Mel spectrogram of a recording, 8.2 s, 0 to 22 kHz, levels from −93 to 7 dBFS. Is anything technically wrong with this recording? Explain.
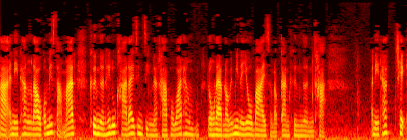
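Yes. Throughout the clip, the speech carries plainly audible damage, likely from WMA compression at a low bitrate, around 48 kbps. Quantisation noise is smeared over long transform blocks. It rings, sounds washy, and leaves a hiss that breathes with the speech. Nothing remains above about 20.1 kHz.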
